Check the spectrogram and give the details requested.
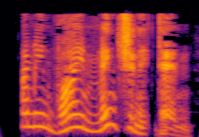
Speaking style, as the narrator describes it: she said impatiently

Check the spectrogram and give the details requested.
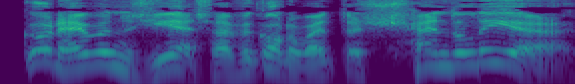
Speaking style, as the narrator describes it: exclaimed Ridcully

